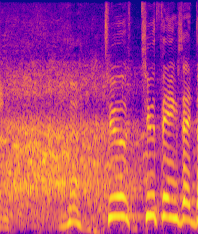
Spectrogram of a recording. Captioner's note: laughter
